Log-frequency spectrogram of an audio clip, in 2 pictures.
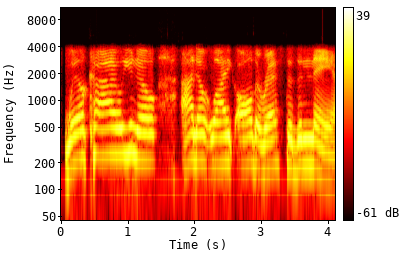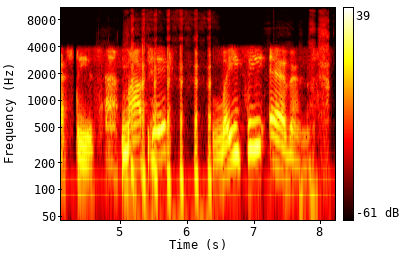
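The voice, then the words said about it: Imitates another person's voice. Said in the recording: “I like that impression. Well done.”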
